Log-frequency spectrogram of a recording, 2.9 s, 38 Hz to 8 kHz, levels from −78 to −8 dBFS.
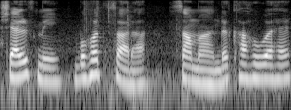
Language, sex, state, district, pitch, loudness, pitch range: Hindi, male, Punjab, Pathankot, 175 Hz, -18 LUFS, 160-180 Hz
